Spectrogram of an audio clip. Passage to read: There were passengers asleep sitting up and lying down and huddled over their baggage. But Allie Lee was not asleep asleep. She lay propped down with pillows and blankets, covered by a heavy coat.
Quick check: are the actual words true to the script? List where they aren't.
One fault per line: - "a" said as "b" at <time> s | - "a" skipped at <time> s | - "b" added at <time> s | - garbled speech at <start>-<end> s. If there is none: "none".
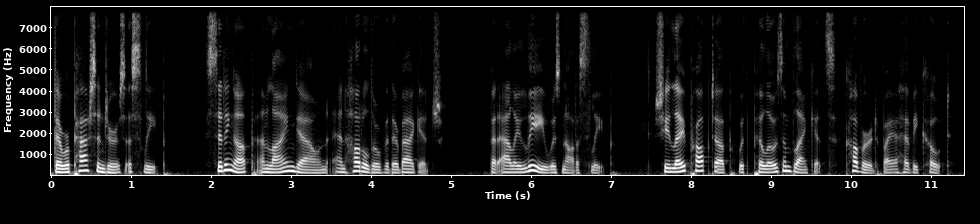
- "asleep" skipped at 7.0 s
- "down" said as "up" at 8.3 s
